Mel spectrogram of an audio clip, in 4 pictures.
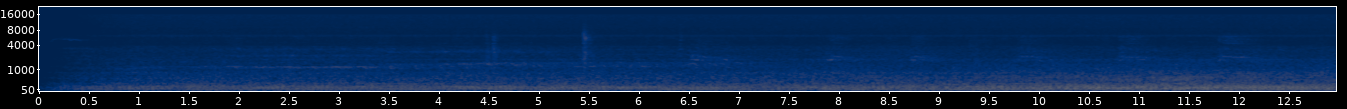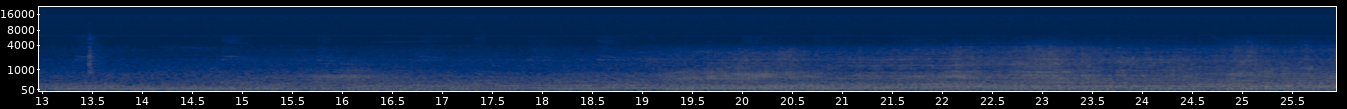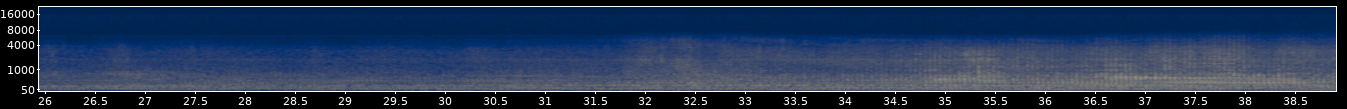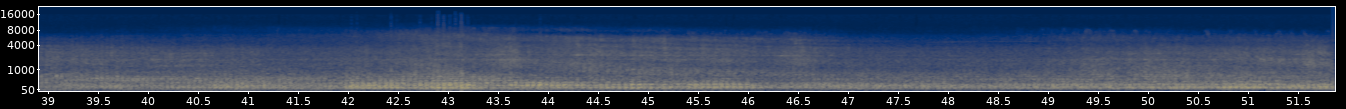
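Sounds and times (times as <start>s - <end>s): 
low-flying helicopter: 0.1s - 51.8s.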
